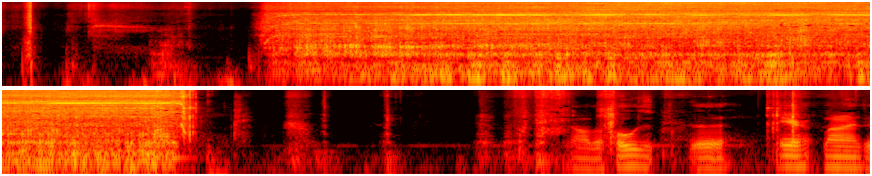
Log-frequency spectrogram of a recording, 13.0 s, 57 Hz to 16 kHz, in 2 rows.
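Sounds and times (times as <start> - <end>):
cordless drill boring through wood: 1.9 - 8.1.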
